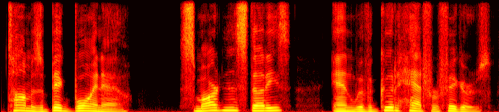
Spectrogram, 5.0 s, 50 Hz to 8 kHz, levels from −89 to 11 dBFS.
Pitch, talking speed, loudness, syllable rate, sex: 150 Hz, 205 wpm, -19 LUFS, 5.0 syllables/s, male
